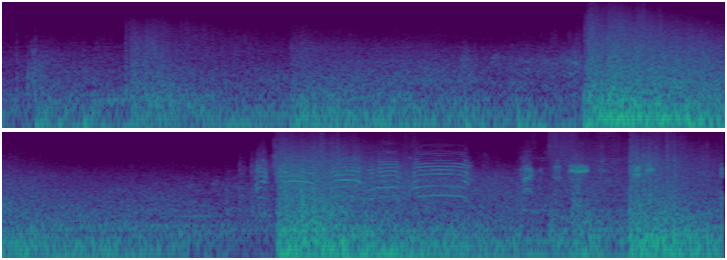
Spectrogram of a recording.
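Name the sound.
artillery fire in Company of Heroes video game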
